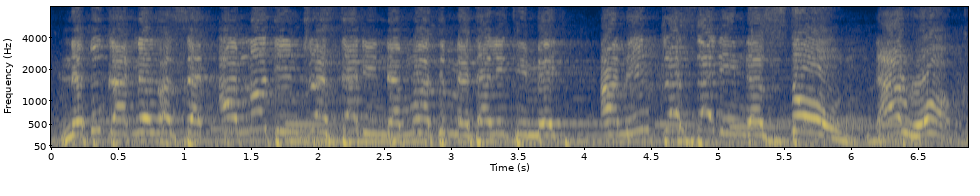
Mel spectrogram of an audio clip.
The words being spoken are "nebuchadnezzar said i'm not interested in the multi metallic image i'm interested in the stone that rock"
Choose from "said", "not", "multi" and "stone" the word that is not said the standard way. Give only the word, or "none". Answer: multi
